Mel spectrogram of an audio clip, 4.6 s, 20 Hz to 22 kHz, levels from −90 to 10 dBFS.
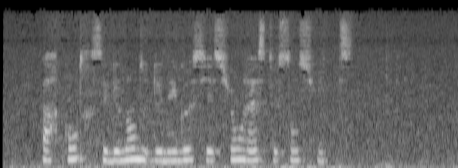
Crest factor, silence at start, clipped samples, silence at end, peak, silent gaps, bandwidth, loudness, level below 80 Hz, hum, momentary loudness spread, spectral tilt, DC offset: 14 dB; 0.05 s; under 0.1%; 0 s; 0 dBFS; none; 17 kHz; -14 LUFS; -34 dBFS; none; 22 LU; -3.5 dB/octave; under 0.1%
